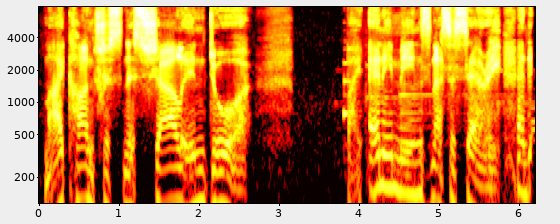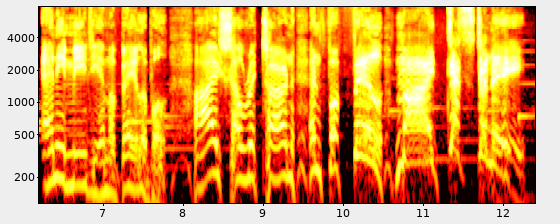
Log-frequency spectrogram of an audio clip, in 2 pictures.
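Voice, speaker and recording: A man's voice: on the high side, big pitch swings, slow, creaky, heavily acted. A man playing an arrogant, vengeful sentient sword that possesses people, speaking in a grandiose, menacing villain style for a video game. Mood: defiant, raging. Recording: loud background music.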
